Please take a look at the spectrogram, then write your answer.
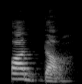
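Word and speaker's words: padda: Top left corner, we have pada, pada. If you say that faster, it's pada, and that is a frog.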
